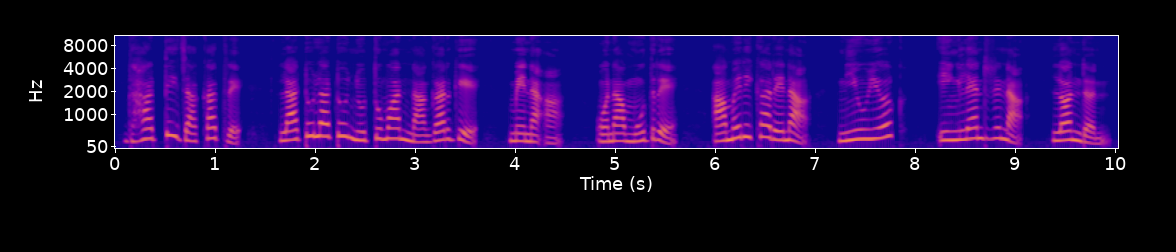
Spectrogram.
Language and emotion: Santali, neutral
